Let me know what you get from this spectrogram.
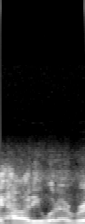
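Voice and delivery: ordinary delivery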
